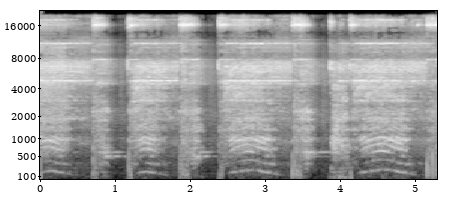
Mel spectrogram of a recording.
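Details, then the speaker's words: Norvil Commando motorcycle, starter motor sprag bearing failing to engage again after WD-40 fix lasted weeks: repeated short starter whirs rising and falling without catching, engaging only about half the time. "I'm going to press the start button and we can listen to that spray bearing and see about it failing to engage yeah that's it failure to engage"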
